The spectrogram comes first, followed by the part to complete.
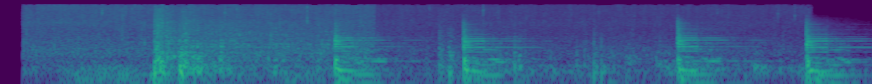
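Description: Steady rain with claps of thunder, the loudest about a second and a half in. Piano-like keyboard chords are struck three times from about three seconds in, each ringing and fading.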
